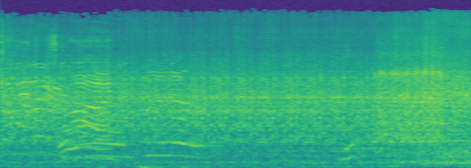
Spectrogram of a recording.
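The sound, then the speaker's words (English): A bus engine rumbles steadily as the vehicle drives off, its noise filling the scene while voices call out faintly over it. “Love that bus.”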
